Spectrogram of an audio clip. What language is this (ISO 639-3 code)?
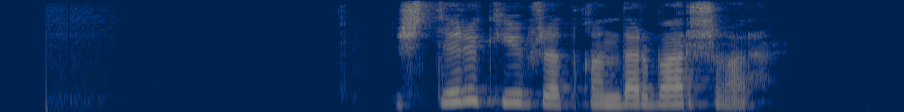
kaz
